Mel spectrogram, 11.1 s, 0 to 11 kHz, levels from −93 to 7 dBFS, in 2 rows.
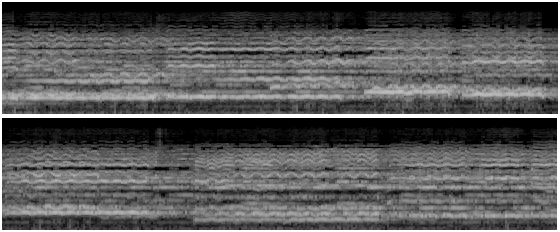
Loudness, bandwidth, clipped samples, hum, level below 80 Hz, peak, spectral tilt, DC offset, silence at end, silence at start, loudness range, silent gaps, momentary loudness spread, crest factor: -24 LUFS; 8 kHz; under 0.1%; none; -64 dBFS; -12 dBFS; -2.5 dB/octave; under 0.1%; 0 s; 0 s; 3 LU; none; 5 LU; 12 dB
